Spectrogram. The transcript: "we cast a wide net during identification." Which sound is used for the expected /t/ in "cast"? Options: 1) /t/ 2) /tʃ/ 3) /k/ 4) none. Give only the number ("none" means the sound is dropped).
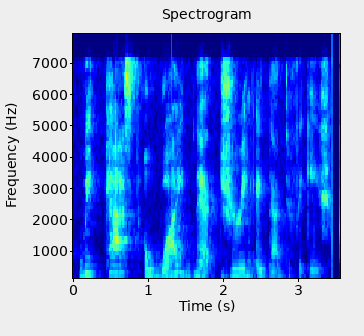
1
